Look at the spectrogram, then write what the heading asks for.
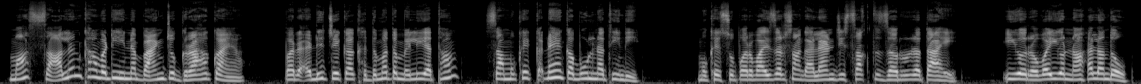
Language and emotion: Sindhi, angry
